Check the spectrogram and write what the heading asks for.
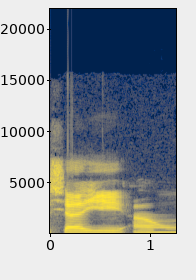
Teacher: شیء یالین ہے، نرمی کے ساتھ تھوڑا سا کھینچ کر ادا کریں گے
